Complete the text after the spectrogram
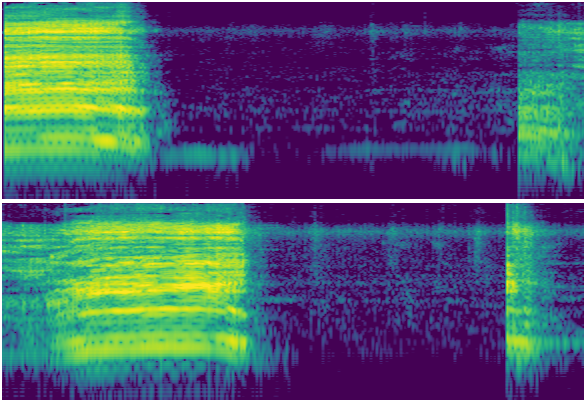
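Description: A cow gives loud, deep moos, one short and one long, with a third just starting.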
